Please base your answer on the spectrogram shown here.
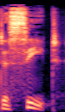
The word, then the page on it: deceit: American English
